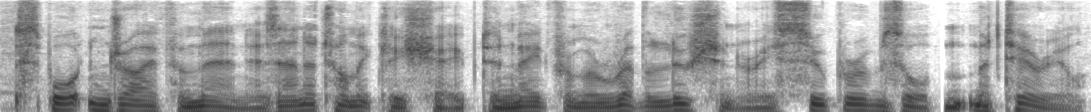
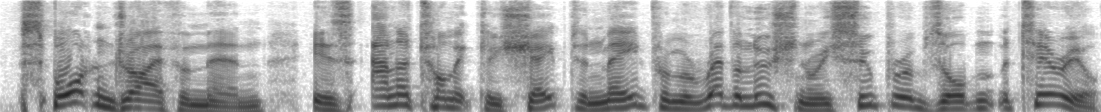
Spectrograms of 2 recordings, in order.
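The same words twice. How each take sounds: First: It is read at a calmer, plainer energy. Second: It is read faster with more energy.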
